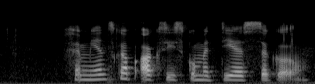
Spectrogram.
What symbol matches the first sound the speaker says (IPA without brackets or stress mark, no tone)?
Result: χ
